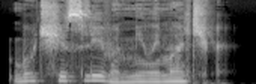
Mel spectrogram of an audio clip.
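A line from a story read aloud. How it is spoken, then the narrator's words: Mother's whisper inside head. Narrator (Russian): прошептал в голове Мартина мамин голос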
